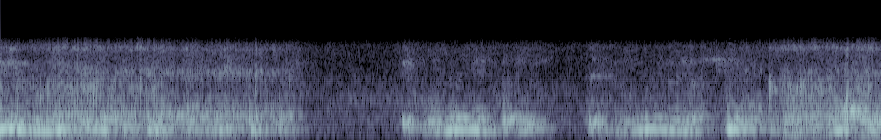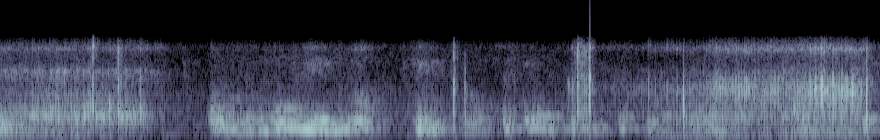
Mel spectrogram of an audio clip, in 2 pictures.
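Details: Father snoring heavily: loud, rough, rattling breathing noise repeating in cycles of about one to two seconds with brief pauses.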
